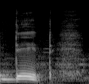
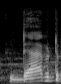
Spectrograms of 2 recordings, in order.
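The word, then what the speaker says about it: debt: पहले भी आया है इसको करेंगे डेट डेबिट पढेंगे तो गलत हो जाएगा डेट रिन्यूड नो यू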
